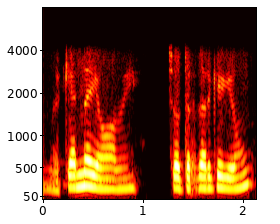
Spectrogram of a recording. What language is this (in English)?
Konkani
